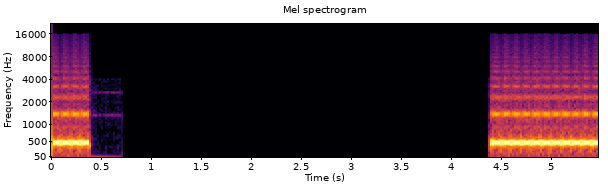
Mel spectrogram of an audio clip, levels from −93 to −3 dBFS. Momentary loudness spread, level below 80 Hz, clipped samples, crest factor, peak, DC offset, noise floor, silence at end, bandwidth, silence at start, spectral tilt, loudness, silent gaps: 7 LU; -54 dBFS; under 0.1%; 10 dB; 0 dBFS; under 0.1%; under -90 dBFS; 0 s; 6.4 kHz; 0 s; -4.5 dB/octave; -6 LUFS; 0.70-4.34 s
